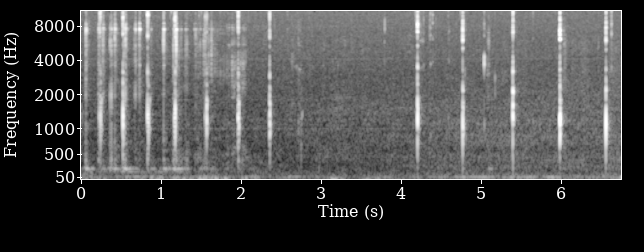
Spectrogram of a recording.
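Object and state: Glass perfume bottle.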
